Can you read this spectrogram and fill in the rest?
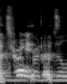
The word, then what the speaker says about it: Cardozo: You went to Cardozo Law School? – You're pronouncing it the right way.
